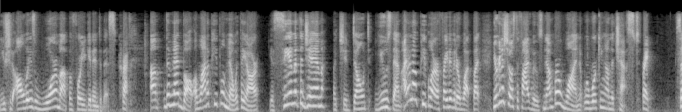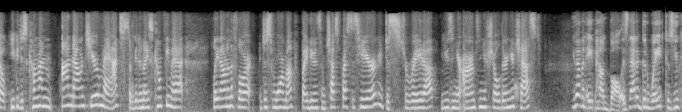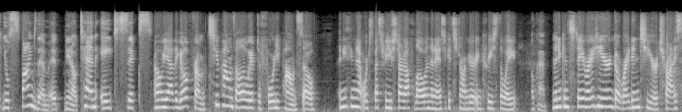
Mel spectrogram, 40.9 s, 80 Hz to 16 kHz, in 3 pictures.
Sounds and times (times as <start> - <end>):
Speech: 0.0 - 17.3, 17.9 - 24.4, 25.1 - 40.9.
